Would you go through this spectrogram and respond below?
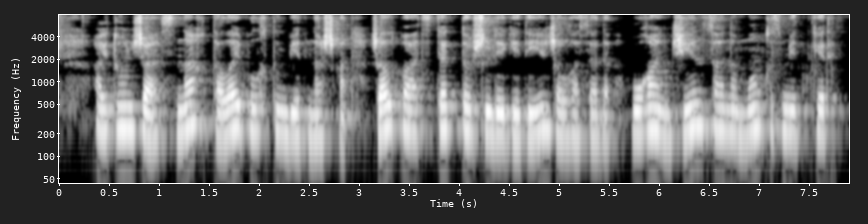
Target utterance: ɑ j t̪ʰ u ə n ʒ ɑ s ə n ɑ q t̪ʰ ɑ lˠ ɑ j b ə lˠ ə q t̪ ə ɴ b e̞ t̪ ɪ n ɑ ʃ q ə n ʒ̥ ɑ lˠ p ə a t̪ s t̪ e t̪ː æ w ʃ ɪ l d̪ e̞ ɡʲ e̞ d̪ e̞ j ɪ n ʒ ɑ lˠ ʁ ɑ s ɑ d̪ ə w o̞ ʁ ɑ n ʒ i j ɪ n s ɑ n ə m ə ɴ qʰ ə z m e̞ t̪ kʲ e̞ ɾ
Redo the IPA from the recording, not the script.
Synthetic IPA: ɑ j t̪ u ə n ʃ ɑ s ə n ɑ q t̪ʰ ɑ lˠ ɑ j b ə lˠ ə q t̪ ə ɴ b e̞ t̪ ɪ n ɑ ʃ q ɑ n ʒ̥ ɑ lˠ p ə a t̪ s t̪ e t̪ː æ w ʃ ɪ l d̪ e̞ ɡʲ e̞ d̪ e̞ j ɪ n ʒ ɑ lˠ ʁ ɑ s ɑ d̪ ə w o̞ ʁ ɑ n ʒ i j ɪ n s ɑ n ə m ə ɴ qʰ ə z m e̞ t̪ kʲ e̞ ɾ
